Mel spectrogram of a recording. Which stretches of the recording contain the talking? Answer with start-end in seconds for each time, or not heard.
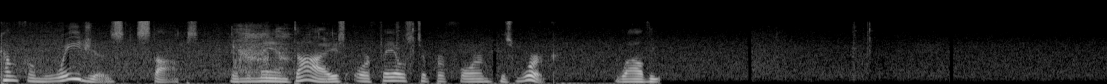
0.0-6.6.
